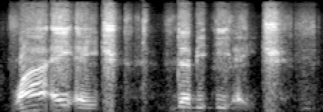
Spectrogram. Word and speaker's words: Yahweh: no vows in Hebrew but it will be pronounced y a h we H not Jehovah we're going to talk about that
